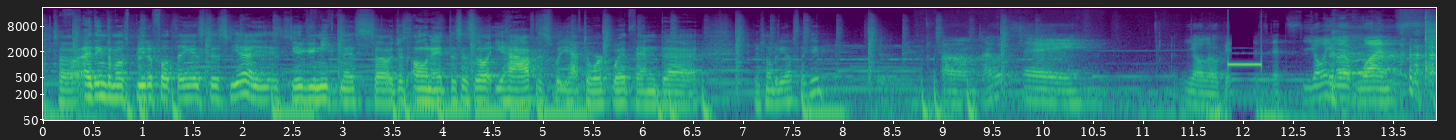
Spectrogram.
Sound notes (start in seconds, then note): 11.8 beep; 12.9 everyone laughing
